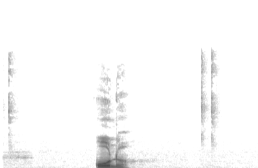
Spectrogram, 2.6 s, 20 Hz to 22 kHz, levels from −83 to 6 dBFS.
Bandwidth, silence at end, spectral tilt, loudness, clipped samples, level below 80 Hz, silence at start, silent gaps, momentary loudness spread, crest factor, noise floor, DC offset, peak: 16 kHz; 1.3 s; -6 dB/octave; -27 LUFS; under 0.1%; -66 dBFS; 0.1 s; none; 26 LU; 26 dB; -71 dBFS; under 0.1%; -6 dBFS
